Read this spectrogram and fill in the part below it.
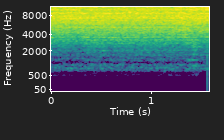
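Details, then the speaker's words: Black Max single-stage air compressor with motor off; constant sharp hiss of air escaping as a failed check valve bleeds tank pressure, before valve replacement. "And as you can hear. Air is leaking out. You can hear the air coming out pretty good coming out from right here."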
